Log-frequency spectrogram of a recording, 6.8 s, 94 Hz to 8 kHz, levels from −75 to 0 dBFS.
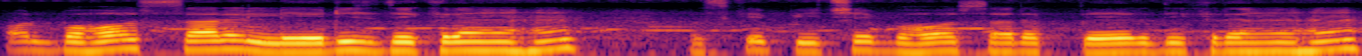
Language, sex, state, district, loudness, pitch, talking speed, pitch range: Hindi, male, Bihar, West Champaran, -14 LUFS, 140 Hz, 130 wpm, 135-150 Hz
